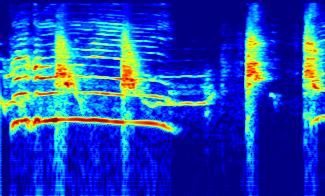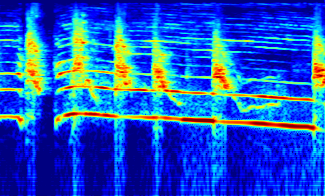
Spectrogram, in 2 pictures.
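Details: Female pet dog that howls whenever called a good girl, giving sustained, clear, steady howls up to two seconds long, falling at the ends, mixed with brief sharp yips and a short pause midway.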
